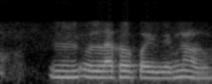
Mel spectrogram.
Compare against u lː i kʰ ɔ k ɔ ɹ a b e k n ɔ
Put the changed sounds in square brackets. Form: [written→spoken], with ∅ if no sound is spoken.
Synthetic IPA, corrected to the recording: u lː [i→a] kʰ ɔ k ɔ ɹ [a→i] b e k n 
